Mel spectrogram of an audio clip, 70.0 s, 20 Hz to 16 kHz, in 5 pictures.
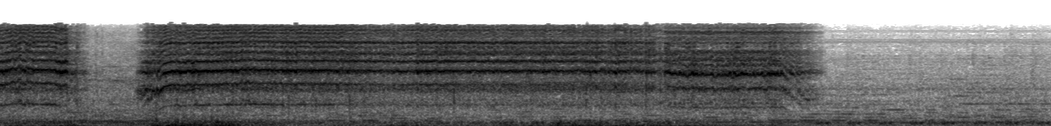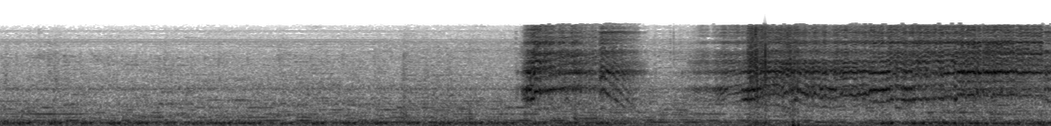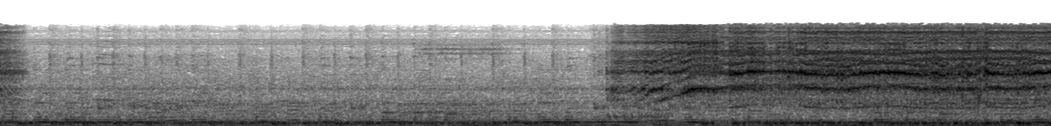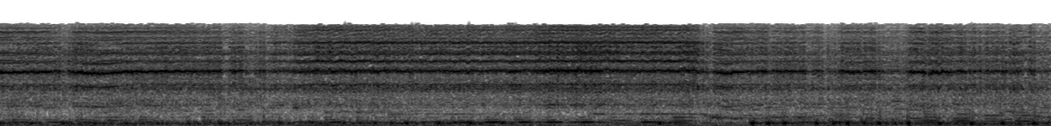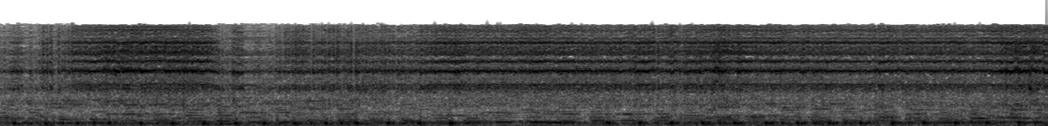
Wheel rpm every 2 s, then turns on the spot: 80, 170, 170, 170, 130, 0, 0, 0, 0, 0, 70, 40, 80, 80, 0, 0, 0, 10, 120, 160, 160, 170, 170, 170, 170, 160, 160, 170, 160, 160, 160, 170, 170, 170, 160.
none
